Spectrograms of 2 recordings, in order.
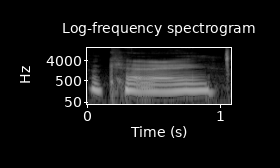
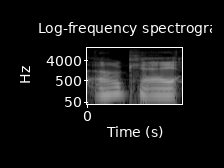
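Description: First: A doubtful, quiet okay; unconvinced, wary okay; skeptical. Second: A quiet, doubtful okay echoed back; mock-skeptical okay; mimicking skepticism. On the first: Real, not acted. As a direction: say it like you don't buy it. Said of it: "Doctor London still seems skeptical". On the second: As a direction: imitate his unconvinced okay. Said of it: "the way he said".

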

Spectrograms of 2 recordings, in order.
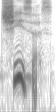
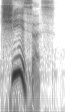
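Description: First: Fearful call. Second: Name shouted high and loud, with full force; loud cry of the name. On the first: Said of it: "I had so much fear". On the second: Recalling the demon attack, shouting the name for protection, loud. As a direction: cry out Jesus as loud as you can against the attacker. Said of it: "as I got loud and I said". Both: Retold or imitated.

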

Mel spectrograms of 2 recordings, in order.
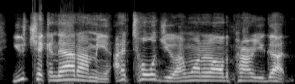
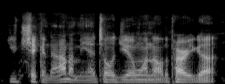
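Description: First: Higher, louder mock-gruff scolding; a hammed-up harsh retort. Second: Softer, quicker throwaway of the harsh line; hushed, hurried quote of the rude line; muted mock quote. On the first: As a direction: toss it off like a blunt mechanic chewing out the pilot. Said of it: "Now, that was a little harsh". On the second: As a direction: mumble it past as the way not to talk. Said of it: "you don't say".

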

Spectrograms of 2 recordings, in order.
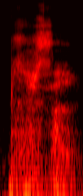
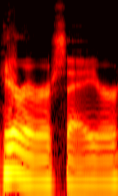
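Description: First: Hearsay whispered with no voice; soft aside whisper of Hearsay. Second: Hearer say, drawn out with an extra R; slow teasing Hearer say with an added R sound; mock mispronunciation. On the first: Real, not acted. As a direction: whisper hearsay under breath. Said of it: "I'm surprised you didn't throw another R". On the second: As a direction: mimic the partner saying Hearer say. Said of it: "throw another R in there somewhere".

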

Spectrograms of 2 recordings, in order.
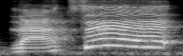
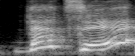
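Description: First: High-pitched nurse imitation; mock nurse reassurance. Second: Higher, questioning celebrity imitation; mock celebrity surprise. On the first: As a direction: sing out a forced confirmation. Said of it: "force the nurse to have to go". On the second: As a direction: act underwhelmed, asking the nurse. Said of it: "turn to the nurse and they go".

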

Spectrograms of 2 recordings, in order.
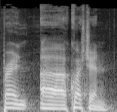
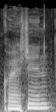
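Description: First: Said in the usual way. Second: Rising confused echo; puzzled question. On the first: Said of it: "they're like". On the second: Retold or imitated. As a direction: repeat it as a baffled question. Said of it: "I'm like".

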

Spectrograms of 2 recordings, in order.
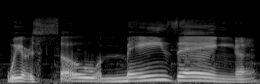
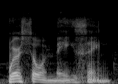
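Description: First: High and slow on amazing; swooning sing-song; drawn-out gush. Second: Said in the usual way. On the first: Real, not acted. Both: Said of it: "repeated takes".

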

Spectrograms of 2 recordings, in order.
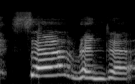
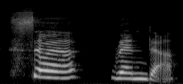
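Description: First: Slow, wailing, theatrical word; mock wail. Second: Very slow, drawn-out sneer; mocking. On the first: Repeated with cry. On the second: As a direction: stretch the word out in scorn. Repeated mocking word.

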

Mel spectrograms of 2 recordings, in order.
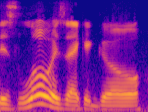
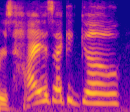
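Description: First: AS LOW AS I COULD GO dropped down; as low as possible. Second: AS HIGH AS I COULD GO lifted up high; as high as possible. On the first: Voice actor describing extreme lines, pitched low. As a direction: let LOW sink in pitch. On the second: Voice actor describing extreme lines, pitched high. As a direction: push HIGH up in pitch and louder. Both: Shown as a demonstration.

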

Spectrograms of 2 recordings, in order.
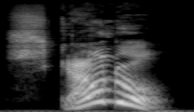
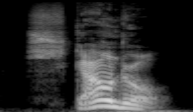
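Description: First: High, loud furious cry; enraged outburst, pitched high; mounting fury. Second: Tense, forceful burst of rage; husky with rage. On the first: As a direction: let the rage flare up into a louder accusation. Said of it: "new fuel to my fury". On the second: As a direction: spit it out as a husky, enraged accusation. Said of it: "in a voice husky with rage". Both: A narrator's reading.

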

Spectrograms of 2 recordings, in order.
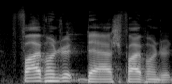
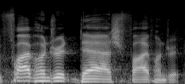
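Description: First: Deliberate slow number read; slow, clear number, steady. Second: Slow, clear number. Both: Shown as a demonstration. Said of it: "repeats number slowly".

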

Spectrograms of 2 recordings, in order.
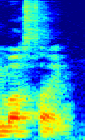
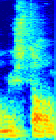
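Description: First: Mustang said the English way; English pronunciation. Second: Mustang said the French way; French pronunciation. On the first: Car expert showing what everyone says, English pronunciation. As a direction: say Mustang as English "Muss-tang". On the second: Car expert showing what nobody says, French pronunciation. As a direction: say Mustang with French u, "mus-tangue". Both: Shown as a demonstration. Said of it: "l'accent anglais ou l'accent français".

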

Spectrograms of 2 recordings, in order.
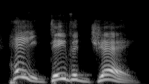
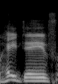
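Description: First: Slow, overly formal greeting, a bit higher; stiff formal greeting. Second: Said in the usual way. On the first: Retold or imitated. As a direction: greet him stiffly by full name like a cold pitch. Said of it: "the worst thing that they do is say". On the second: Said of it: "As opposed to".

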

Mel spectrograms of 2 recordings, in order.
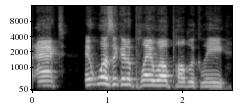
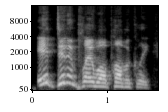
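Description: First: Said in the usual way. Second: Didn't leaned on, falling and a bit lower; stress on didn't. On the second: Real, not acted. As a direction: land the word didn't with a told-you-so fall. Confirming own prediction, victory lap.

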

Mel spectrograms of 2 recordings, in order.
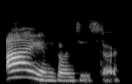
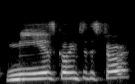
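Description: First: "I" stressed, then settling into a plain statement; matter-of-fact answer with weight on "I". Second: "me" set up high, sentence rising to a question; questioning lift, with weight on "me"; stress on me. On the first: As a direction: offer the right option, landing on "I". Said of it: "or is it". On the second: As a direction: offer the wrong option, high, testing "me". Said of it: "Is it". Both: Shown as a demonstration.

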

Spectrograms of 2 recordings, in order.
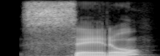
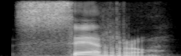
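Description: First: Cero with one quick tapped r; Cero, tap the r once; single flap r. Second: Cerro with a strong trilled double r; Cerro, roll the rr firmly. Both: Shown as a demonstration. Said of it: "let's contrast these two sounds".

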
